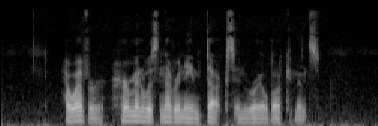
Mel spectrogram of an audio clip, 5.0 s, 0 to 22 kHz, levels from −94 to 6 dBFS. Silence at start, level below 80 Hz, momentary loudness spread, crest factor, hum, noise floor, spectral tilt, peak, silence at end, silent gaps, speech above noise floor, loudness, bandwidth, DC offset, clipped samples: 0.85 s; -62 dBFS; 12 LU; 20 dB; none; -61 dBFS; -6 dB/octave; -14 dBFS; 0.8 s; none; 30 dB; -32 LUFS; 16.5 kHz; under 0.1%; under 0.1%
